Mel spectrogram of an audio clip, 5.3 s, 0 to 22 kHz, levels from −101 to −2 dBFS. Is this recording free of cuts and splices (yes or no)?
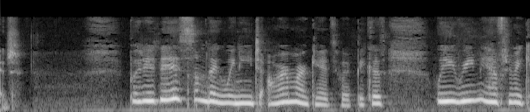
yes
